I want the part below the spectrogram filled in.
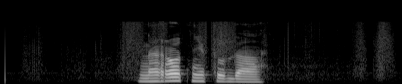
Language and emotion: Russian, neutral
